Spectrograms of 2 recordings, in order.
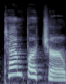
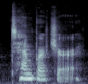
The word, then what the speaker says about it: temperature: 강세는 이름 저리 오니까요 소리는 앞으로 밀어서 강세주세요 temperature 목소리 올리지 말고 temperature temperature 이렇게요 자 같이 발음해 볼게요 레스토랑은요 레스토랑은 강세가 어디 오죠 같이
